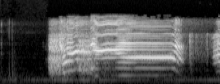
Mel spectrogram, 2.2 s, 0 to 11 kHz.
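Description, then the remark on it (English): A 5-year-old boy beside a bridge screams for his parents during the fall of Seoul: one loud, high-pitched, sustained cry lasting over a second, then the start of another wail, over a faint low hum. “That's a 5-year-old boy beside a bridge, screaming for his parents.”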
